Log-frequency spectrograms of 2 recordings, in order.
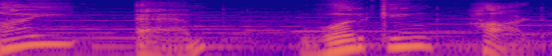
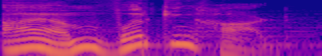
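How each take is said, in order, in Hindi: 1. धीरे बोला गया, हर शब्द अलग-अलग। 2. धाराप्रवाह बोला गया, शब्द आपस में जुड़े हुए। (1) "যদি ধীরে ধীরে বলি" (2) "অনর্গল বা যদি ফ্লুয়েন্টলি বলতে হয়"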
